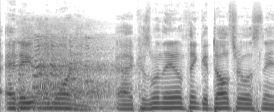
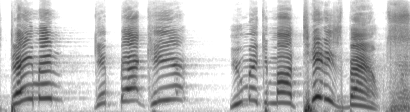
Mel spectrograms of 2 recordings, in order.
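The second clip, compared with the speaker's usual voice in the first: much higher, louder calling mom; mother calling her kid; 8 dB louder, slower than usual. Retold or imitated. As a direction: holler after a runaway kid. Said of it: "this is how she calls him back".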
